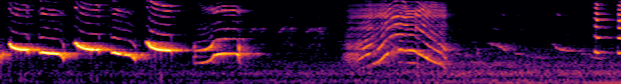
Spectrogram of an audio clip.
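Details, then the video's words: Black-throated laughingthrush morning song: three loud falling whistles in quick succession, a brief warbled note, then a quieter rising-falling phrase and faint scattered notes near the end. "Khướu Bạc Má Hót Giọng Rừng ĐẢO GIỌNG Buổi Sáng Cực Hay"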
